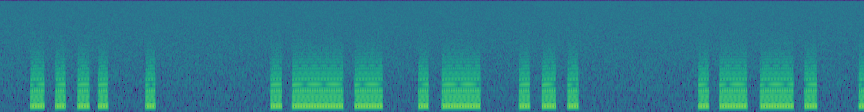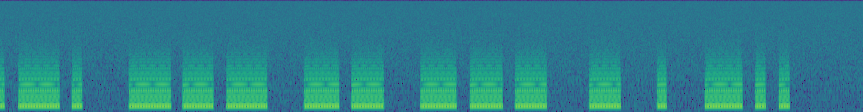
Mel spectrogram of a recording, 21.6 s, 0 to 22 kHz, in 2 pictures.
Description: Morse code, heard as a horn, hand-sent with a straight key, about 8 wpm. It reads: HE WAS PROMOTED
